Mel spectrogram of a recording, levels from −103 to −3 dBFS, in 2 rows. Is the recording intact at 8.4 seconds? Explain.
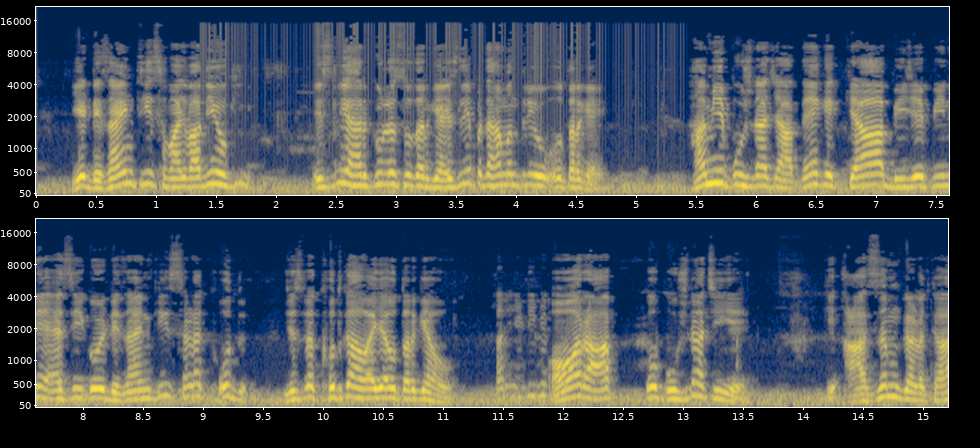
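Yes, the audio at 8.4 seconds is intact, with no dropout, click, distortion or other fault at that point.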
